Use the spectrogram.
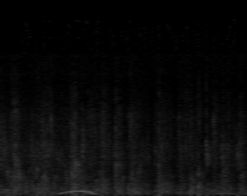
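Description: audience clapping

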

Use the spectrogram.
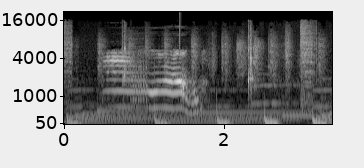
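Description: kitten meowing

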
